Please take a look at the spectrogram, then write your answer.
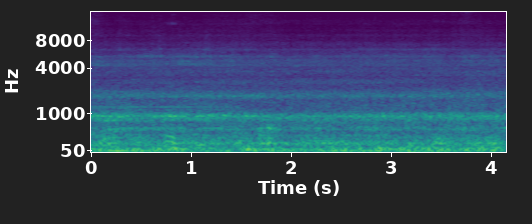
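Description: Freight train passing close near Sapperton station, a continuous heavy rumble of rolling wagons with wheel noise, loud and steady throughout.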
